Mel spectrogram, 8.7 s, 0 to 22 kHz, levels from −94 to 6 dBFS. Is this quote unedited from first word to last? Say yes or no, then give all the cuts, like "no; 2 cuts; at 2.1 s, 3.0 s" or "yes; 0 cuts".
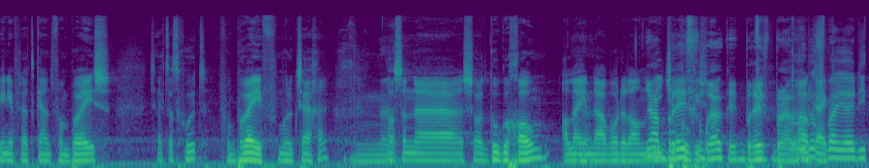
yes; 0 cuts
